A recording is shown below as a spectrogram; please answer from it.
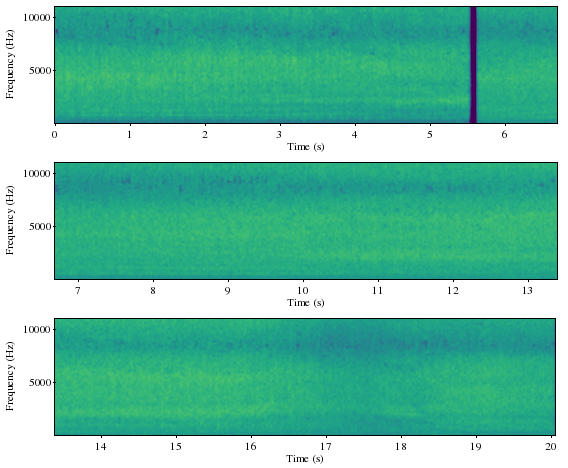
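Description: Small mountain waterfall sliding down mossy rock, then a creek cascading over boulders: a steady rushing of water, with a split-second gap about five and a half seconds in.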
